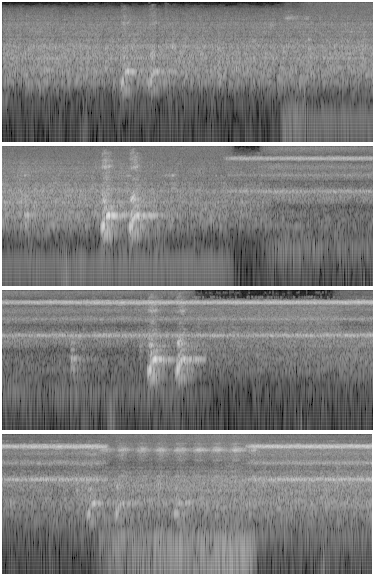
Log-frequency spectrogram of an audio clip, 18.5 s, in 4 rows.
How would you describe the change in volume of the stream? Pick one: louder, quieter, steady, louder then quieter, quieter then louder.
quieter then louder.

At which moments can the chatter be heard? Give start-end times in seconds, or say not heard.
not heard.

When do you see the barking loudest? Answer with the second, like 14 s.
6 s.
